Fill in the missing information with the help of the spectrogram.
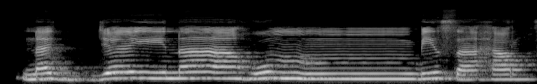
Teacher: Nah, di sini ada mim sukun dan dia tidak ada tanda sukunnya bertemu dengan ba. Mimnya ini harus ditahan ya, teman-teman. Jangan sampai kita terlalu cepat membacanya. Di sini harus ada hukum gunahnya. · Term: ikhfah safawi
